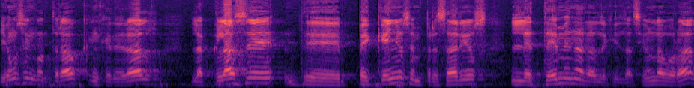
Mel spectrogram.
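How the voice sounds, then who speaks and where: This man's voice sits at a fairly high pitch, with ordinary pitch variation. Noticeable background noise is present. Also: fairly slow pace. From Mexico, Chihuahua. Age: 60s. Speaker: university official and economics commentator. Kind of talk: TV interview.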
